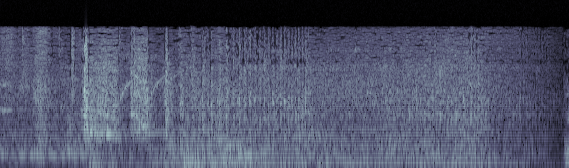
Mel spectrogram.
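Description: Lovol Gushen combine harvester's diesel engine running, with a few knocks and clatters in the first second and a deeper rumble building from about half a second in as it comes up to working speed.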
